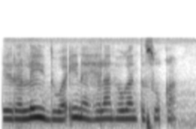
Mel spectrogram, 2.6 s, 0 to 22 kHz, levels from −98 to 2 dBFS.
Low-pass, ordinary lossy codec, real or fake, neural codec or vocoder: 7.2 kHz; none; real; none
